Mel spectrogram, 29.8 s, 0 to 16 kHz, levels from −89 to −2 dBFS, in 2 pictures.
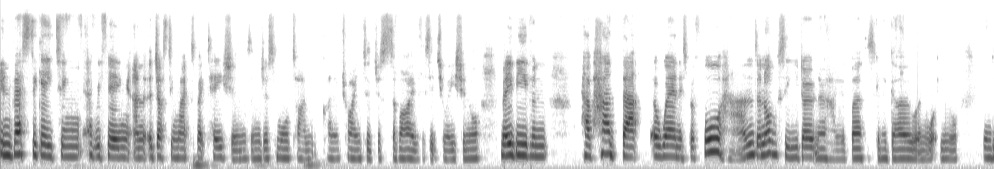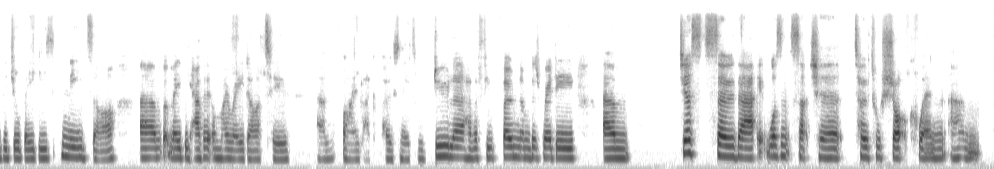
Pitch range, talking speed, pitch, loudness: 160-190 Hz, 155 wpm, 170 Hz, -33 LUFS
